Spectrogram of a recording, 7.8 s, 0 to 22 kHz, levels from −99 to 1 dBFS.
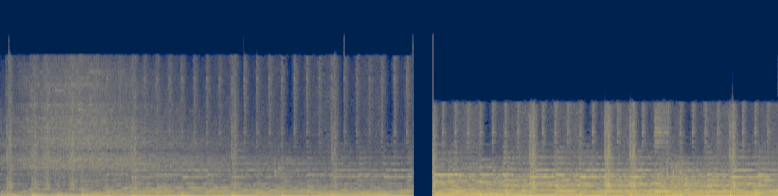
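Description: At 4.12 s the input likely switched to a poorer device; after a 200 ms silence, nothing above 10.5 kHz survives, the level shifts, and faint new noise appears.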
